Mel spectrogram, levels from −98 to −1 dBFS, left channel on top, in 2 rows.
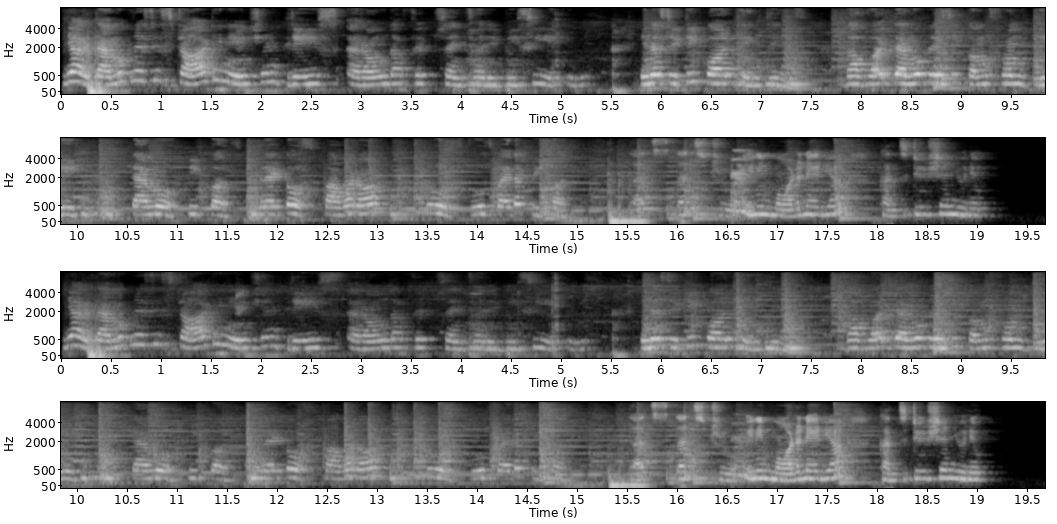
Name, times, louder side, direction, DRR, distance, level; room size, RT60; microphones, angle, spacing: voice 1, 0.0-7.3 7.8-13.1 13.5-15.0 15.3-15.7 16.5-16.8, left 5 dB, 45° left, 0.4 m, -29 dB
sound 1, 5.8-18.1, right 1 dB, 45° right, 0.9 m, -38 dB
voice 2, 15.5-19.0, right 5 dB, 85° right, 0.7 m, -30 dB
9.8 x 4.9 x 3.3 m
head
